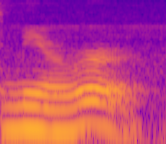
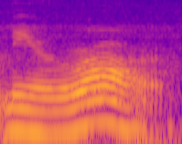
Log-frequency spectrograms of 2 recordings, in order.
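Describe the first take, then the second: First: The stress is on the first syllable. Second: The stress is on the second syllable. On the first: The speaker calls it right. "mirror goes down" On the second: The speaker calls it wrong. "not mirror"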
